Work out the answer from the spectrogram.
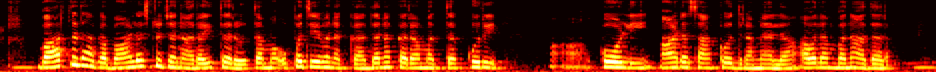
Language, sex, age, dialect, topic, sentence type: Kannada, female, 36-40, Dharwad Kannada, agriculture, statement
